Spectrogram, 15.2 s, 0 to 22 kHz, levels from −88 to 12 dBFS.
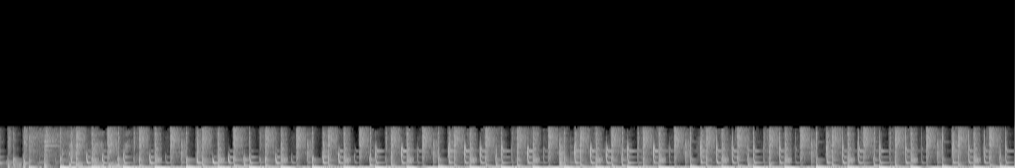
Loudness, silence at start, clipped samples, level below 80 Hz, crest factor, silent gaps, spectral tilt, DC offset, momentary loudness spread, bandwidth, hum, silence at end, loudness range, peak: -12 LUFS; 0 s; under 0.1%; -10 dBFS; 10 dB; none; -7.5 dB/octave; under 0.1%; 2 LU; 5.4 kHz; none; 0 s; 1 LU; 0 dBFS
